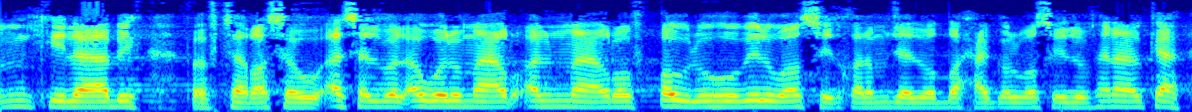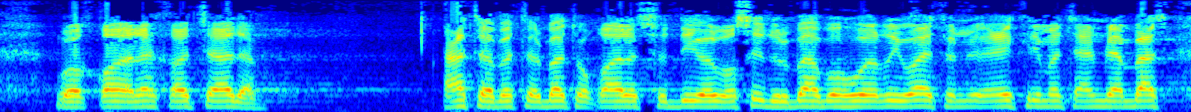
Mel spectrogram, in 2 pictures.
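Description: A man's voice: fairly high pitch, fairly bright tone, clear, resonant tone. A man reading classical Quran commentary aloud, with frequent self-corrections and restarts. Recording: dull lo-fi recording with long hall reverb.

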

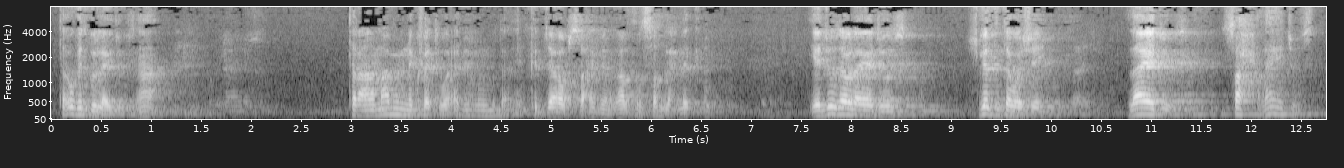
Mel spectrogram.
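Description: A man teaching a religious lesson, quizzing his students and repeating his questions. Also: fairly bright tone. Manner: quizzing, repeats questions, drops to low asides. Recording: echoey hall.

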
